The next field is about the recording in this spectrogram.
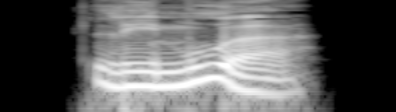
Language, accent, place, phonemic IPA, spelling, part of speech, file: German, Germany, Berlin, /leˈmuːɐ̯/, Lemur, noun, De-Lemur.ogg
- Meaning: 1. lemur (primate native to Madagascar) 2. lemures (spirits or ghosts of the dead)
